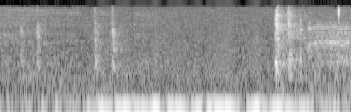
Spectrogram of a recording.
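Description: Keyboard keys tapped while renaming a layer in photo-editing software, a few soft clicks scattered across a short quiet stretch, then a tighter flurry of keystrokes near the end.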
